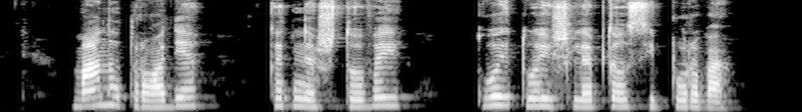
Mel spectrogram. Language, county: Lithuanian, Alytus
